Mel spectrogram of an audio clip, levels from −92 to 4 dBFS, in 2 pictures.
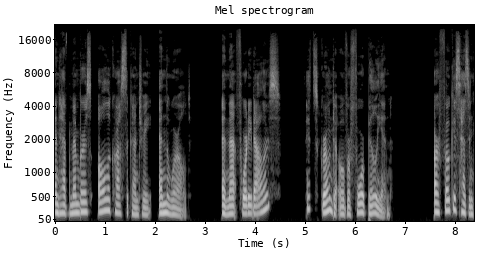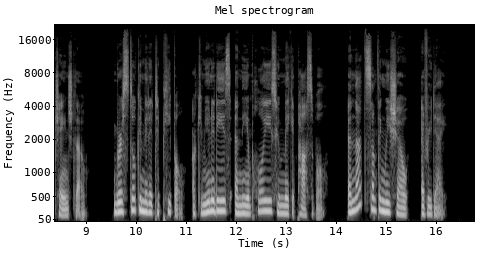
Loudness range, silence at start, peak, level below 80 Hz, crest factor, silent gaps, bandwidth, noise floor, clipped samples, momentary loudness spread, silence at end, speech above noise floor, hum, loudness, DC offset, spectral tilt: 3 LU; 0 s; -6 dBFS; -58 dBFS; 20 dB; none; 19 kHz; -86 dBFS; under 0.1%; 12 LU; 0.6 s; 63 dB; none; -24 LUFS; under 0.1%; -5.5 dB/octave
